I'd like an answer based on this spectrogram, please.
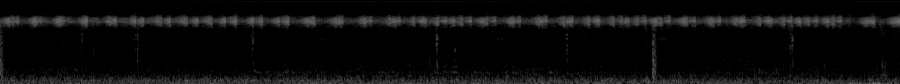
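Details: In hot summer weather, a cicada sings from a plant leaf on a farm, where its appearance was said to mean ripe fruit; an insistent high buzz throbbing about four times a second, with faint clicks.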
